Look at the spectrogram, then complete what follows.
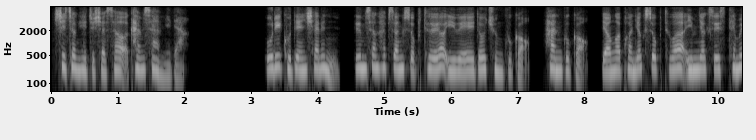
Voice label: korean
